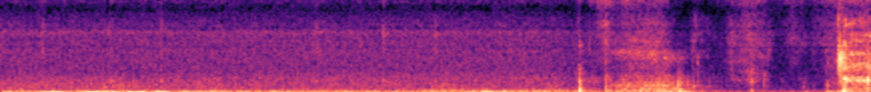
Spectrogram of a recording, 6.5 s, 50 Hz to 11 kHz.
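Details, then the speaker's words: Kemper Power Kabinet (IcePower 300AS1 amp module), powered off, on repower as the bulk capacitor rises; faint hiss with sharp isolated clicks, one at about 13 V then a double just before 15 V; oscillation suspected near an optocoupler, cause unconfirmed. "Like that first click happens around 13 volts, and then the double click that follows happens just before it gets to 15."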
